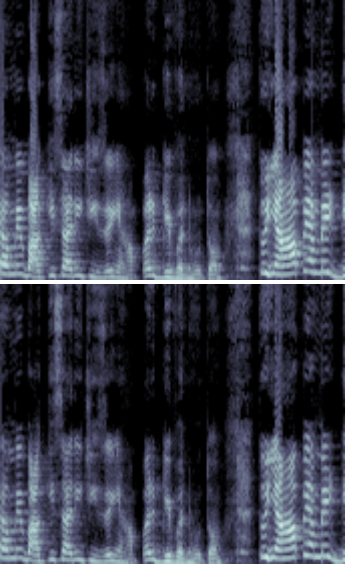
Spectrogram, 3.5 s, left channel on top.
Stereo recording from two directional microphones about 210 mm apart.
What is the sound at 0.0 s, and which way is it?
A woman's voice, 35° right (ahead or behind).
